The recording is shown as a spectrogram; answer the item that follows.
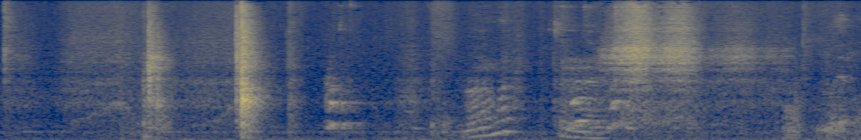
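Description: A pet dog barks twice about a second in, the second bark the louder. Later, sheets of paper rustle as they are handled.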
